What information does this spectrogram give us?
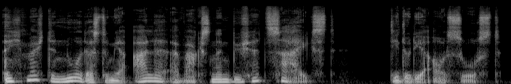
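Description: A man's voice: mid-range voice, very animated, measured pace, vocal fry, husky, no echo, full character voice. A man voicing a stern, bony older female librarian with a dry, curt, faintly menacing way of talking.

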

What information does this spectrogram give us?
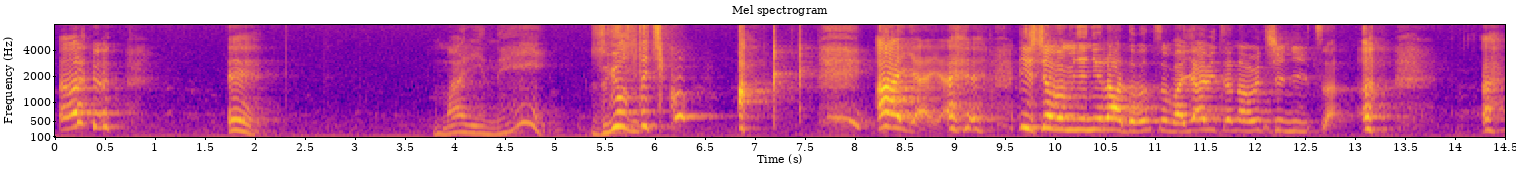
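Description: A woman's voice: sits high, expressive, slow, pauses often, bright, forceful tone, heavily acted. An actress playing an old village grandmother who scolds, laments and dotes with fussy exclamations, in 1950s radio comedy style. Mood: doting, fussing. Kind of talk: Soviet 1950s radio musical comedy acting. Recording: 1950s Soviet radio recording.

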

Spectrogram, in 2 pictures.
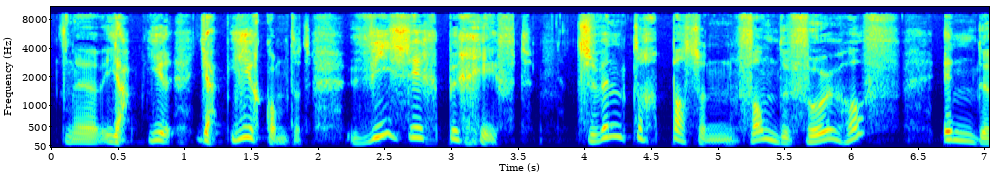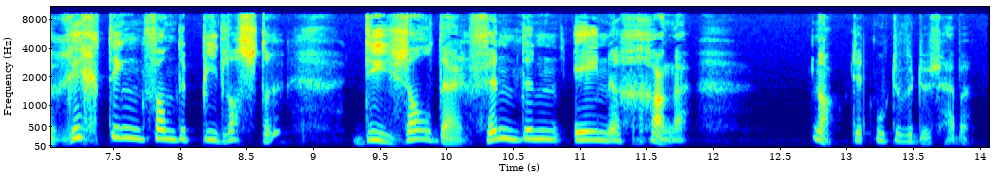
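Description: A man voicing a pompous, fussy older village mayor in a storybook, formal, deliberate and full of hesitant hemming. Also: sits high, sing-song, vocal fry, darkish tone, breathy edge, dry recording, pitched above the performer's own voice, exaggerated voice. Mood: searching, explaining.

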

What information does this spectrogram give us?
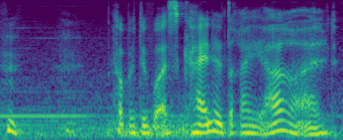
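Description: An actress in a radio drama playing an anxious, caring older sister with a guilty streak, speaking naturalistically and intimately. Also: female voice, low voice, unhurried. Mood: gentle, wistful. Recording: music behind the voice. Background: music.

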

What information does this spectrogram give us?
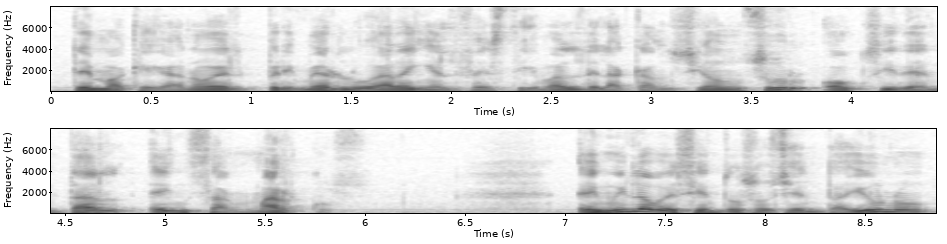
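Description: A man hosting a radio music program, talking in an unhurried way with frequent hesitations and fillers. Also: mid-range voice, warm tone. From Guatemala. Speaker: radio host.

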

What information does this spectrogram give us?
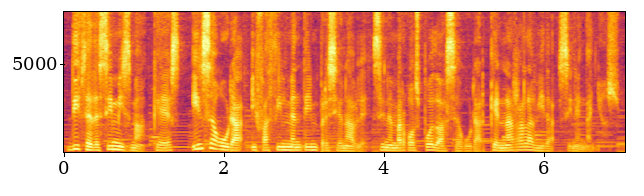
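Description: A woman's voice: low-pitched, normal speed. Spanish woman reviewing books over music. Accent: Spain. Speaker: literary segment contributor on a radio show. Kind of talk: conversational book review on radio. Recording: music under the voice. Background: background music.

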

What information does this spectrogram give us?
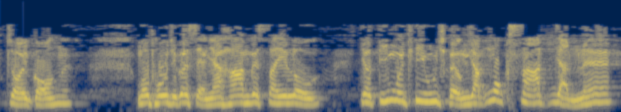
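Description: A man's voice: sits high, measured pace, husky, dull audio, voice pushed up. A man with a Cantonese accent voicing a poor, desperate scholar in a storytelling, with emphatic, emotional pleading.

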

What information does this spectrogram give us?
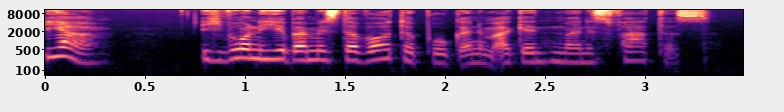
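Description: An actress playing a gentle, earnest, caring young woman with a soft voice in a 1960s radio drama. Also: medium pitch, brisk, no echo, natural voice. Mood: fond. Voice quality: soft, breathy.

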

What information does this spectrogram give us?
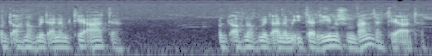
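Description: A severe son in his thirties, his voice on the low side. He speaks formally and deliberately in radio-play style, disapproving, with faint noise behind him. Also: fairly even intonation. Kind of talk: theatrical German radio drama acting.

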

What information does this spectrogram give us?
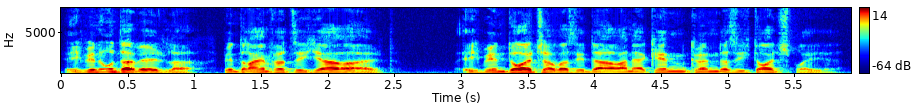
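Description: A man's voice: mid-range voice, brisk, close to an everyday voice. An actor playing a formal, proud underworld crook in his forties with an accent from Germany in a radio play.

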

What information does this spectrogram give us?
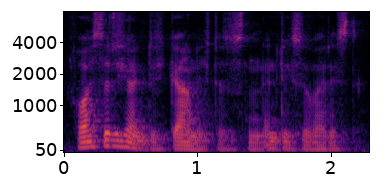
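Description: An actor playing a controlled, secretly calculating young student in a radio drama, speaking in a measured, softly probing way. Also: male voice, very deep voice, sing-song. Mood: calm, solicitous. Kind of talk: German radio drama acting.

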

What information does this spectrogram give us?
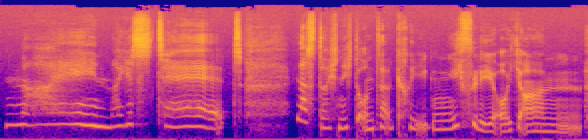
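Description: A woman's voice: sits high, takes it slowly. An actress playing an anxious, deferential servant of a queen in a radio play, pleading breathily.

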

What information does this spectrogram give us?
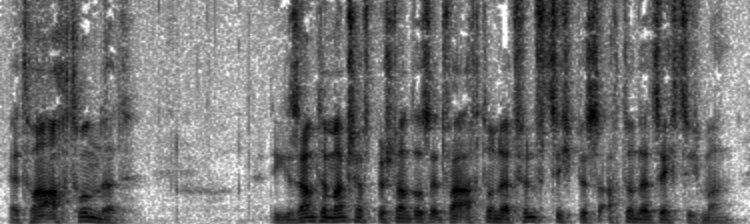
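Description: A man's voice: fairly low pitch, lively intonation, brisk, husky. An actor playing a reserved, dutiful male ship's officer giving terse, deferential testimony in a German documentary radio drama. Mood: matter-of-fact, subdued. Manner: clipped, deferential, matter-of-fact. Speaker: witness.

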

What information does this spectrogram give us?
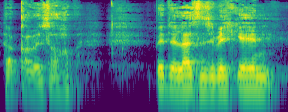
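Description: Scrap collector under questioning , male actor: wretched, nauseous, apologetic, middle-pitched, radio drama. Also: steady tone, close to an everyday voice. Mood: miserable, defensive. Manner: defensive, apologetic, halting. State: nauseous, miserable. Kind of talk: German radio drama acting.

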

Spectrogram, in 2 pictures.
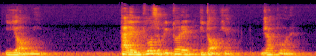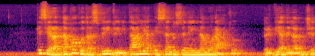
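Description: A man delivering a scripted theatrical monologue as a storyteller, measured, with deliberate dramatic pauses. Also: on the high side, warm tone. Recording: very echoey room, distant mic, slight noise.

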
